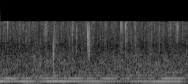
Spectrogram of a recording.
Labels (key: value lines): label: biophony, midshipman
recorder: SoundTrap 500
